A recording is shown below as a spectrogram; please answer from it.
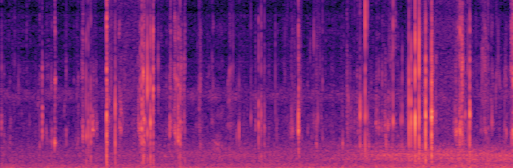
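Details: Hungry stray mother cat and her two kittens eating in a hurry: soft, irregular crunching and clicking bites, quick sharp chewing snaps over a quiet, hissy background.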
